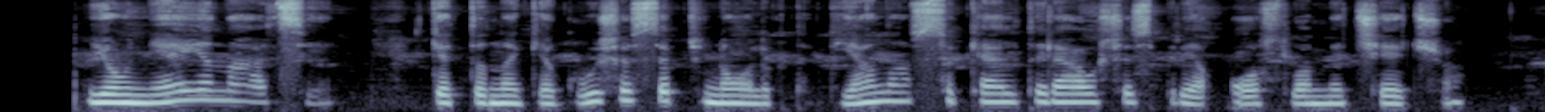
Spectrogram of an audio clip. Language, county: Lithuanian, Panevėžys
